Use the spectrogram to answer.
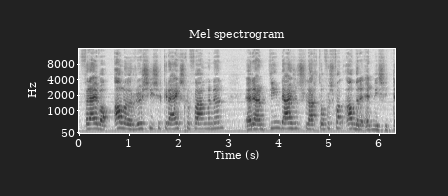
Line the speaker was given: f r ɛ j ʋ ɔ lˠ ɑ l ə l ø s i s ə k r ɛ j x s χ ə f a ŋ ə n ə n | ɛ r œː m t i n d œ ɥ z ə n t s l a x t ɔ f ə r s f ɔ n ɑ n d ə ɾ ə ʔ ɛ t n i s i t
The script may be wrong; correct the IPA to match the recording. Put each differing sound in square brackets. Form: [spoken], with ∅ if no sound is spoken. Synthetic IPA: f r ɛ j ʋ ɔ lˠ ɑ l ə [r] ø s i s ə k r ɛ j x s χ ə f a ŋ ə n ə n | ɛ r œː m t i n d œ ɥ z ə n t s l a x t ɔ f ə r s f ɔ n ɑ n d ə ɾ ə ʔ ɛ t n i s i t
